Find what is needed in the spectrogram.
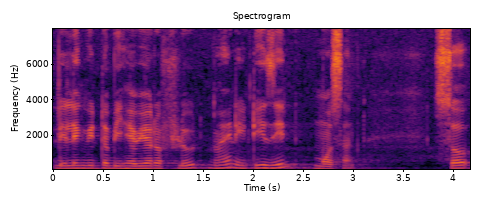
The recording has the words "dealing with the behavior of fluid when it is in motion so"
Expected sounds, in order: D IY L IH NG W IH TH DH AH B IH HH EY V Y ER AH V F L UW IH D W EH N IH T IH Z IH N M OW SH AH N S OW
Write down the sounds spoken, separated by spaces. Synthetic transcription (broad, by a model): D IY L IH NG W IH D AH B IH HH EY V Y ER AH V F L UW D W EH N IH T IH Z IH N M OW S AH N S OW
